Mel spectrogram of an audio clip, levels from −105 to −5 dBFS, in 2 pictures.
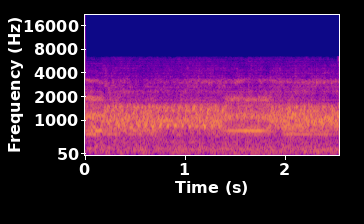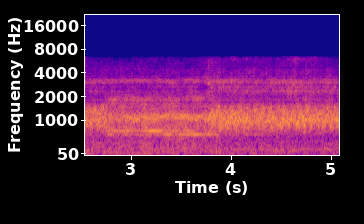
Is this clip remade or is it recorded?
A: remade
